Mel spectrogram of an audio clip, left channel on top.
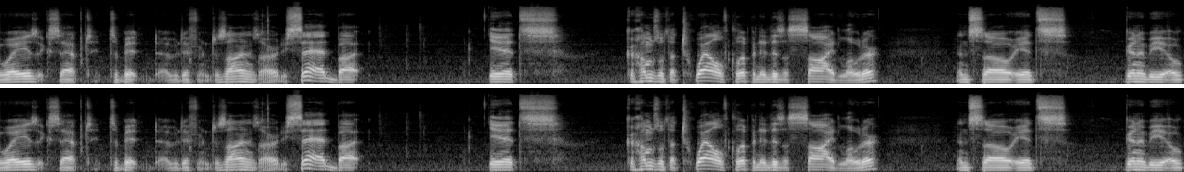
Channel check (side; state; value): both; identical; correlation 1.00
